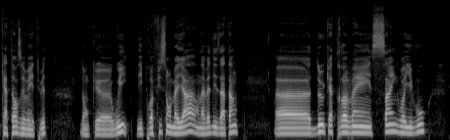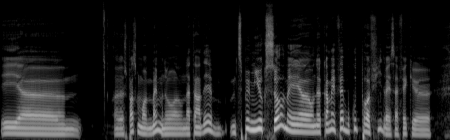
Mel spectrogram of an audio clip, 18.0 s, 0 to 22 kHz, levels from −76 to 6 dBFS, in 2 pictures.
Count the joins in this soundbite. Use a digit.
2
